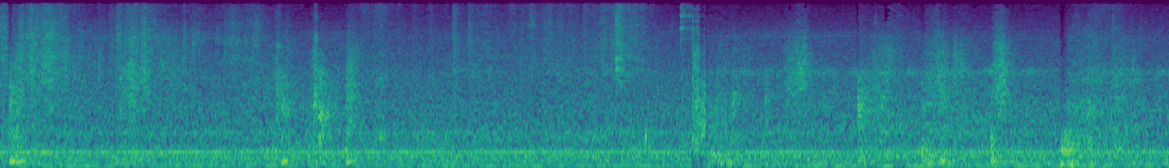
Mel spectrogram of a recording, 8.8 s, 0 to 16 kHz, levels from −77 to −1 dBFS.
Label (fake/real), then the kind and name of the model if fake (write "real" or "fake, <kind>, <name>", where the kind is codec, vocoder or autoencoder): real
